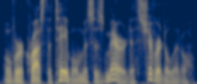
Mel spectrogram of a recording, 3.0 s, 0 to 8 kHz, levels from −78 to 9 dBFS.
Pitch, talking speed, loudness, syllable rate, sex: 110 Hz, 180 wpm, -21 LUFS, 6.1 syllables/s, male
